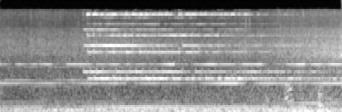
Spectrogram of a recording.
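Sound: telephone ringing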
